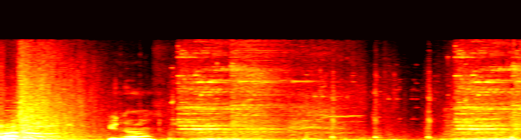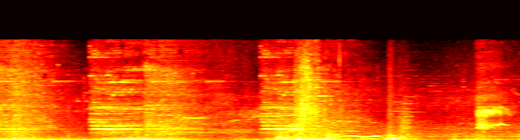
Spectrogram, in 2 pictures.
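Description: Swords clash and slash in combat.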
